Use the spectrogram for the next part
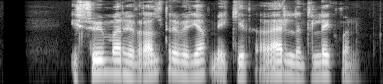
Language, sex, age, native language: Icelandic, male, 40-49, Icelandic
